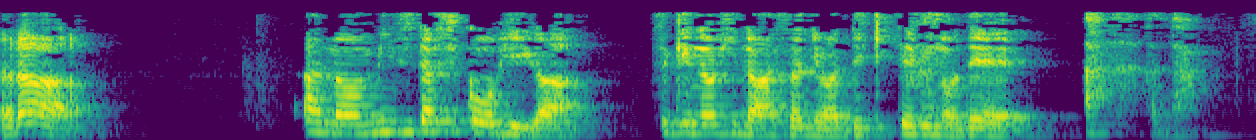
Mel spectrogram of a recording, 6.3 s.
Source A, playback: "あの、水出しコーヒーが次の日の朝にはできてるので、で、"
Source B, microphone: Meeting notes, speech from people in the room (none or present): present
